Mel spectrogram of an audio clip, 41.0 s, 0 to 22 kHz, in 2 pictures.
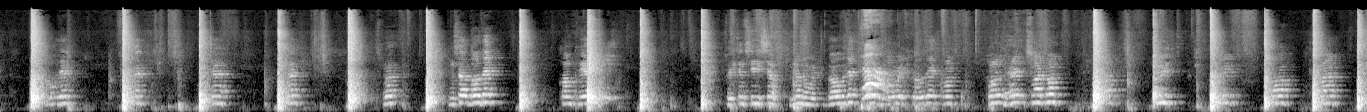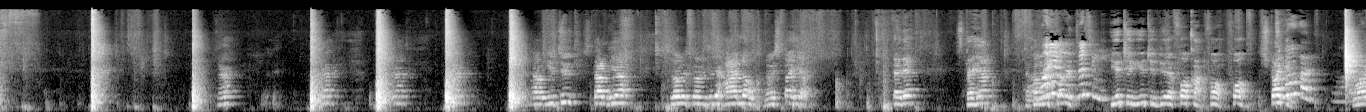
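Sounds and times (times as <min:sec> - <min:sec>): strike smacking a training pad: 0:00.4 - 0:00.8, 0:05.2 - 0:05.6, 0:06.4 - 0:06.7, 0:07.8 - 0:08.1, 0:16.4 - 0:17.4, 0:21.8 - 0:22.2, 0:23.4 - 0:23.7, 0:26.1 - 0:26.4, 0:27.2 - 0:28.5.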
